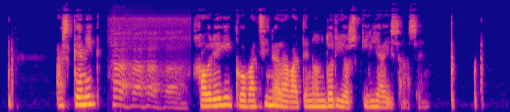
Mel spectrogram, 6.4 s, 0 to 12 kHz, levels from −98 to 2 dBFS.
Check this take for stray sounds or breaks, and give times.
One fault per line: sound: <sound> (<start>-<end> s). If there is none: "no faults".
sound: laugh (1.4-2.4 s)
